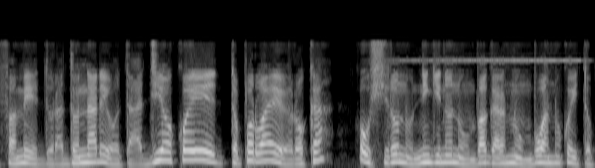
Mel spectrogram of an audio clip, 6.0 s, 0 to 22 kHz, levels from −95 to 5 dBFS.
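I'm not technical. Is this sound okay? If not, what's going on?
No, not quite. The whole clip has a rough, hissy, underwater sound, with nothing above about 7.7 kHz, so the top end feels dull. That's likely Nellymoser compression, the old Flash microphone codec, which packs audio so tightly that weak frequency bands get swapped for noise.

From about 3.63 s to the end, there's also a thin, single-pitch whistle at around 5 kHz sitting quietly beneath the speech, slowly swelling and fading. That's a feedback whistle, likely from a speaker-to-microphone loop sitting just short of a full howl.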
